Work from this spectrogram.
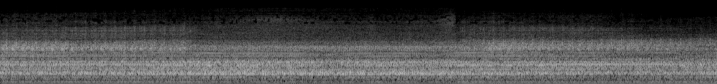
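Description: A wood lathe spins a wooden spatula blank while it is tapered and rounded over. It gives a steady, close, whirring hum with a gritty cutting hiss that runs unbroken the whole time.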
